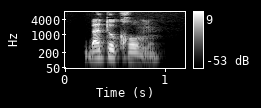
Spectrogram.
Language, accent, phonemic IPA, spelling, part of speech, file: French, France, /ba.tɔ.kʁom/, bathochrome, adjective, LL-Q150 (fra)-bathochrome.wav
- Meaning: bathochromic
